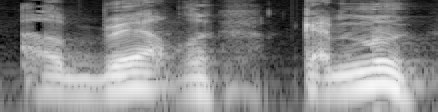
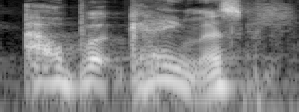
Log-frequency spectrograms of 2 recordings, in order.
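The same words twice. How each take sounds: First: The name is said in a French way. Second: The name is said in an anglicized way. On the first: The speaker calls it right. "It's actually" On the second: The speaker calls it wrong. "when I murdered the name"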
